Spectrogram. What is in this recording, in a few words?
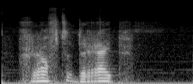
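"Graft-De Rijp", Dutch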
